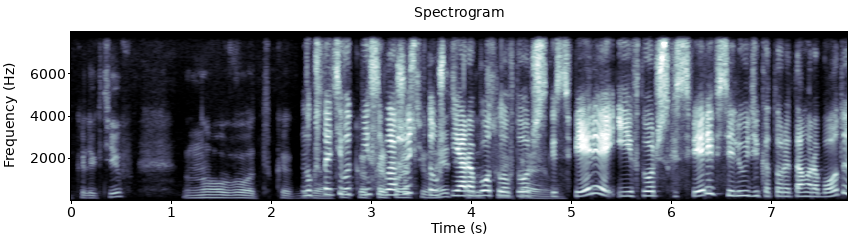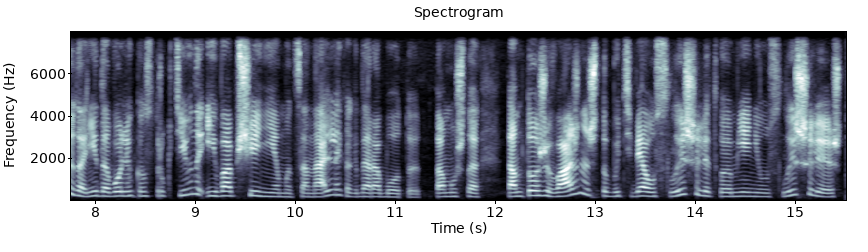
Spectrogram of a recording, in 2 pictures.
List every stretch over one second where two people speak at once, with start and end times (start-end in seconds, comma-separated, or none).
2.3-4.9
